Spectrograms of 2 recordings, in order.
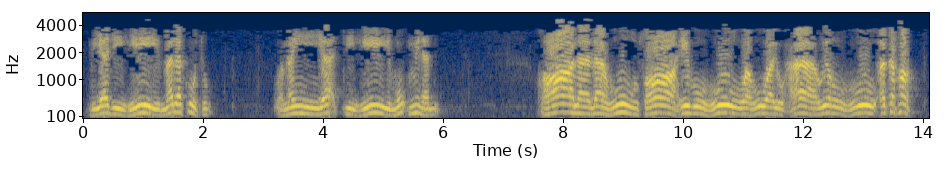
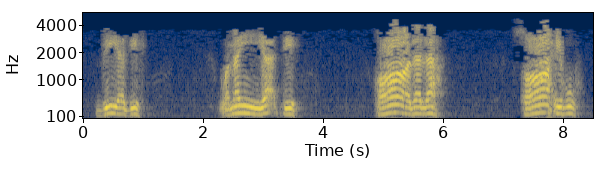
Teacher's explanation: الحالة الثانية أن يكون المد ثابتا وصلا معزوفا وقفا، مثل هاء الضمير وصلا، هكذا بيده ملكوت ومن يأته مؤمنا، قال له صاحبه وهو يحاوره أكفرت. فالهاء ممدودة مدا طبيعيا في هذه الأمثلة وصلا · Shown in: first take · وعند الوقف تسكن بدون مد هكذا بيده ومن يأته، قال له صاحبه وهكذا.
